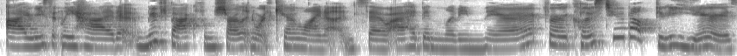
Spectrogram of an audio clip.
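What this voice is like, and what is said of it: Louisiana accent. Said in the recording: “I am from Lake Charles, Louisiana... Hear it in your precious accent though... my accent has probably like gotten so much worse”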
